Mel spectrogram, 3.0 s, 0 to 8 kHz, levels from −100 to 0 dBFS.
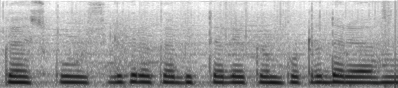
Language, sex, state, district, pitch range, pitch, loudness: Hindi, female, Haryana, Jhajjar, 195-205 Hz, 200 Hz, -15 LUFS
